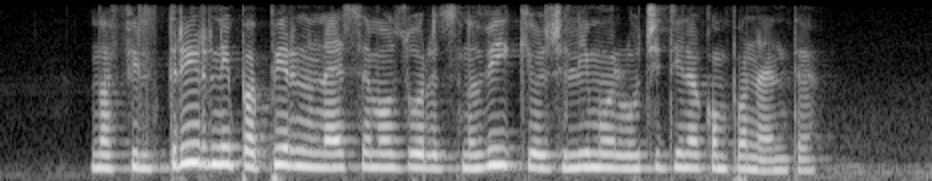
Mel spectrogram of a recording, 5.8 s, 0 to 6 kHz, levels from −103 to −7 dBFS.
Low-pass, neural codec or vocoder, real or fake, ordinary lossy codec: 5.4 kHz; none; real; none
